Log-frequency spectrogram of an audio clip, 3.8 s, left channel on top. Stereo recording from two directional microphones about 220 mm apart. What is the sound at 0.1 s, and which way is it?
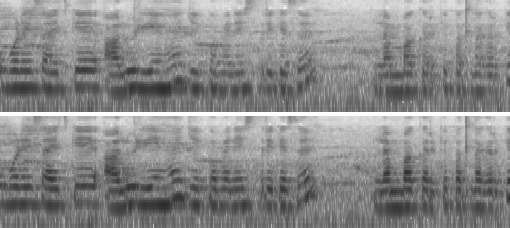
A woman's voice, 20° right (ahead or behind).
